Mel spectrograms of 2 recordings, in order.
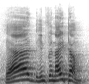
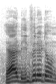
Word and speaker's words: ad infinitum: Ad infinitum. Infinitum is one of the pronunciation. Ad infinitum, not ad infinitum. This is the correct pronunciation.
